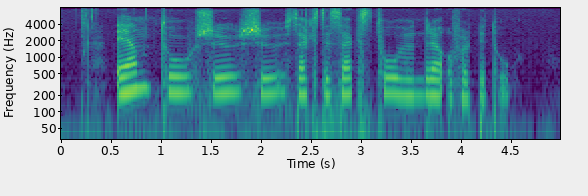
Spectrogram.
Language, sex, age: Norwegian, female, 18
